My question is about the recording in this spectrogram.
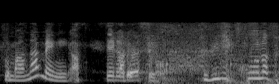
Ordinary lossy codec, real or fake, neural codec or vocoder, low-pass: none; fake; codec, 16 kHz, 1.1 kbps, Voila-Tokenizer; 7.2 kHz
